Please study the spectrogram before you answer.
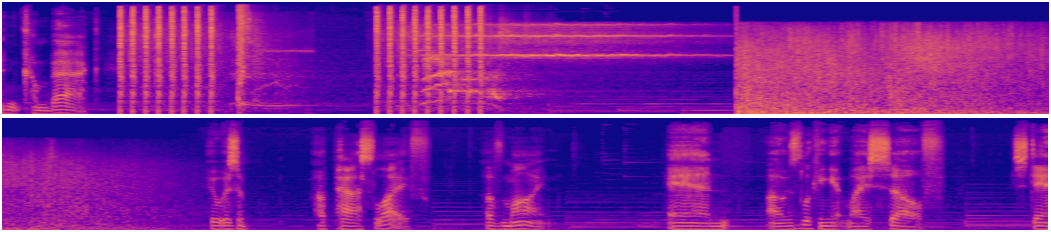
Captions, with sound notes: [gun fire] [screams] [explosion] It was a-- a past life of mine. And I was looking at myself, standing there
